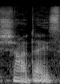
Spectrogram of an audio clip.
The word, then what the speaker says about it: Sade: Go to Justice for Sade, and that is spelled S-A-D-E, like you would say Sade, like sage. It's pronounced Sade, Justice for Sade, our fallen angel.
